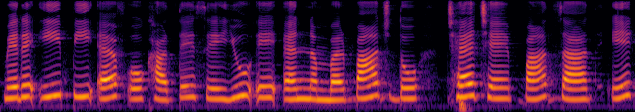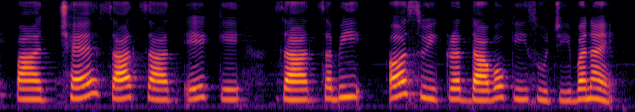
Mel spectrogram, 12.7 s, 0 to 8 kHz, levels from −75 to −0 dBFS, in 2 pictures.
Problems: constant background noise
